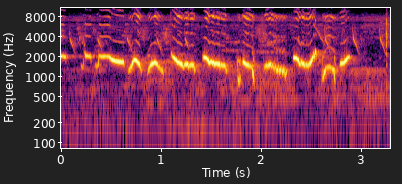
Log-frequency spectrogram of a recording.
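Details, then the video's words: Sharp Magpie-robin song used to provoke other birds into answering: a fast, continuous run of loud, looping whistled phrases that bend up and down without a break for over three seconds. "DIJAMIN Langsung NYAUT dan NGAMUK Pake Suara TAJAM Murai ini"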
